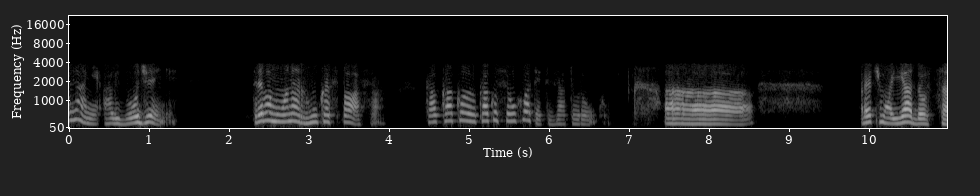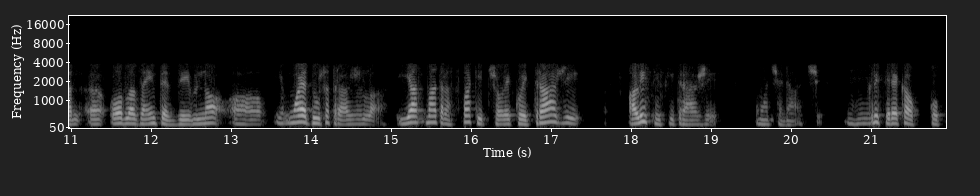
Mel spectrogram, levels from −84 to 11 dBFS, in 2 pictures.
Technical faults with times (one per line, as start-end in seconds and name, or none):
0.00-21.94 Speex codec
